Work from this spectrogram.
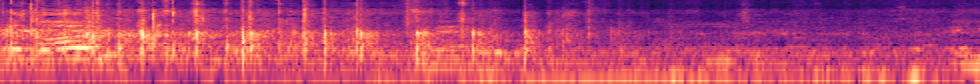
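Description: Scattered audience clapping at an outdoor prize distribution for a Delhi cup event, with sharp irregular claps early on that thin out amid crowd chatter and someone speaking over the noise.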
